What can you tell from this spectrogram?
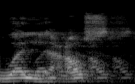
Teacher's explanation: صاد کو سین نہیں پڑھنا، عین کو حمزہ نہیں پڑھنا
